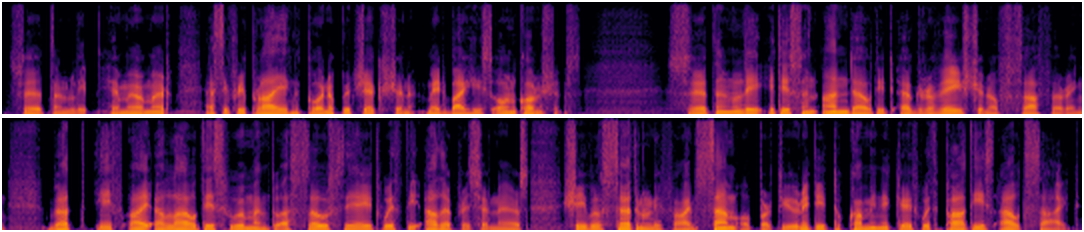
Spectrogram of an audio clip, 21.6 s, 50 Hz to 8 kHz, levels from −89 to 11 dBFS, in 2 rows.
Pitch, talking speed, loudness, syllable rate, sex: 125 Hz, 125 wpm, -21 LUFS, 4.6 syllables/s, male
